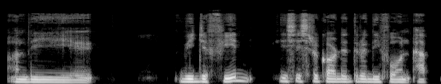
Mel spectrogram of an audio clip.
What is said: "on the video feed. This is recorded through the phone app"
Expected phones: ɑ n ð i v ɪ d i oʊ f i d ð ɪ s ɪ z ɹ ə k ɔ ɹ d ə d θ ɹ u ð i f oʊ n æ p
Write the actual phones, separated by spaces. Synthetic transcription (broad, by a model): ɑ n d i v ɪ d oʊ f i d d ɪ s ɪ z ɹ ə k ɔ ɹ d ə d t ɹ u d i f oʊ n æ p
